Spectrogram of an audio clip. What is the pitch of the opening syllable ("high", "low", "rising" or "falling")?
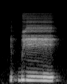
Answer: low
